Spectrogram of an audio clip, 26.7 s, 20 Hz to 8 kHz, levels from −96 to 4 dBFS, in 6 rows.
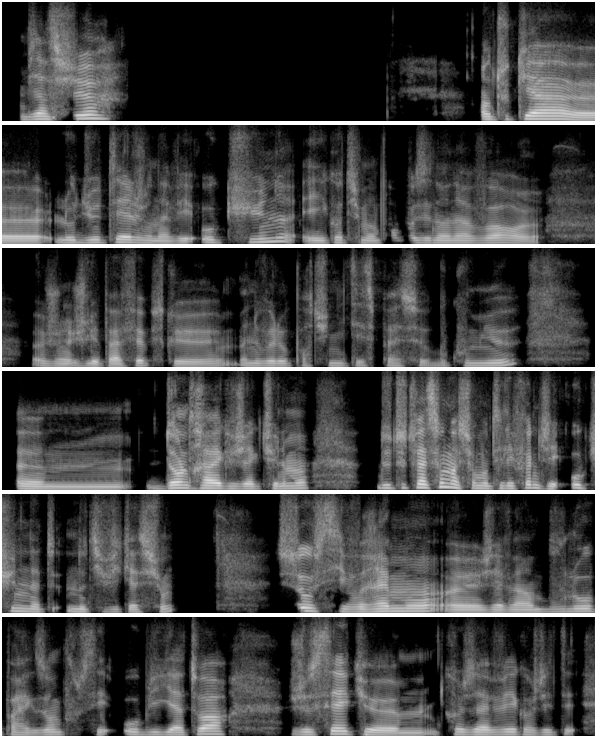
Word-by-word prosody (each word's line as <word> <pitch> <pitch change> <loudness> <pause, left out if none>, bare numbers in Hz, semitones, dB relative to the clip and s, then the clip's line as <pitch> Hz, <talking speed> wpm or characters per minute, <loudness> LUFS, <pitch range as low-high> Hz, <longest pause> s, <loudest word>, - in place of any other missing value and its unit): Bien 180 +2 +2
sûr. 220 +4 +2 2.8
En 175 - +5
tout 180 +2 -5
cas, 195 -1 +8
heu, 135 -2 +4
l'audiotel, 165 +2 0
j'en 145 -4 -4
avais 130 +1 -4
aucune 195 +7 -4
et 145 0 -3
quand 160 +1 -7
ils - - -9
m'ont 140 -1 -4
proposé 150 0 -10
d'en 145 -1 -2
avoir, 150 +1 -1
heu 125 - -5 0.7
heu, - - -6
je 135 -2 -5
je 135 - -9
l'ai 140 - 0
pas 130 -1 +1
fait 160 +5 -2
parce - - -14
que 135 -1 -4
ma - - -7
nouvelle 150 -1 -3
opportunité 145 - -10
se - - -10
passe, - - -9
heu, - - -9
beaucoup 80 - -16
mieux, 160 - -4 0.7
hem, 135 -3 0 0.2
dans 180 +5 +6
le - - +2
travail 175 -1 +7
que 155 - -7
j'ai 155 0 +1
actuellement. 155 +4 -1 0.5
De 190 0 -1
toute 200 +2 -3
façon 225 +3 +7
moi 225 -3 +6
sur 175 - -1
mon 170 - +1
téléphone, 170 +5 -1
j'ai 155 -4 -1
aucune 185 -1 -1
not 155 -2 -1 0.2
notification, 145 0 -5 0.8
sauf 205 - +2
si 170 -1 -6
vraiment, 175 +4 +2
heu, 135 -1 +2
j'avais 140 +1 -3
un 140 0 0
boulot 160 +4 -4
par 150 -1 -5
exemple, 150 +3 -5
où - - -18
c'est 400 - -9
obligatoire. 160 +3 +2 0.5
Je 160 - -3
sais 190 +5 +3
que, 165 +1 -2
hem, 135 -2 +2
quand 170 - -2
j'avais 160 +1 +1
quand 155 -2 -6
j'étais 145 0 -9
155 Hz, 160 wpm, -24 LUFS, 140-175 Hz, 2.8 s, cas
